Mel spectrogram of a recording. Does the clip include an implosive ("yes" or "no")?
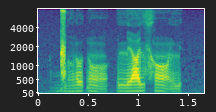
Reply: yes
